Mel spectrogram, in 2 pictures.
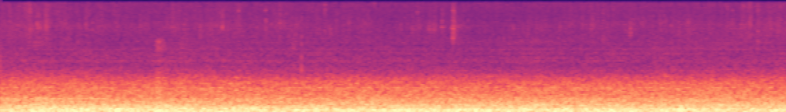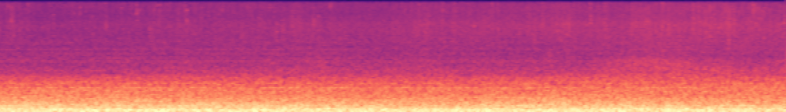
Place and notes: Místo v kopcích nad Zámkem Jezeří, kde jsou údajně rituální paleolotické kameny. Václav Cílek mluví o proměnách krajiny během cesty pro účastníky Na pomezí samoty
